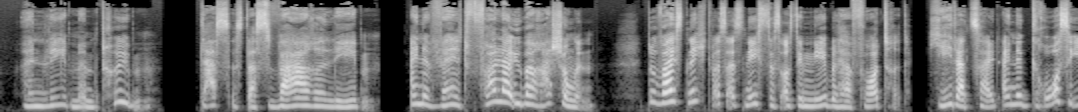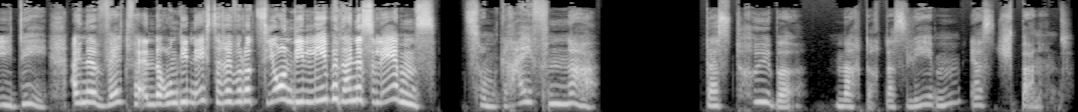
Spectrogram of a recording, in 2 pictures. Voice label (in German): Klarheit Energisch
